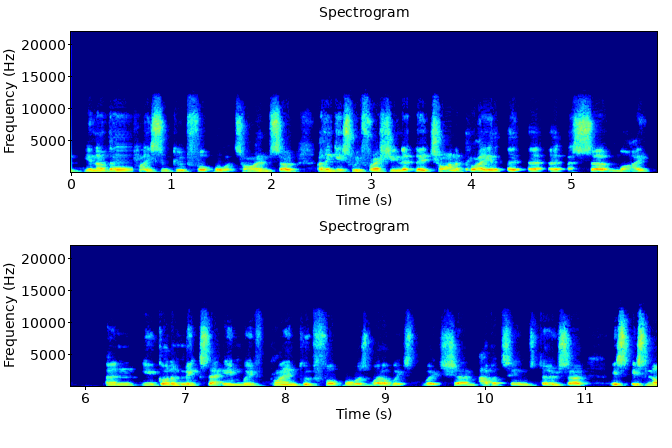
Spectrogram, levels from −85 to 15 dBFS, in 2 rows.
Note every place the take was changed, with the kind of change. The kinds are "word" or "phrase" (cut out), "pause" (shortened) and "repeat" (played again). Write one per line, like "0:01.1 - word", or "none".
none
